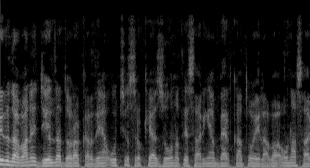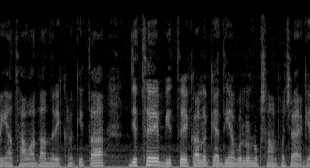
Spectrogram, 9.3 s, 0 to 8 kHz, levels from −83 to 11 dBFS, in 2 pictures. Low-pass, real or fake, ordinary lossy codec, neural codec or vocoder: 7.2 kHz; fake; none; codec, 16 kHz, 16 kbps, FreqCodec, smaller model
